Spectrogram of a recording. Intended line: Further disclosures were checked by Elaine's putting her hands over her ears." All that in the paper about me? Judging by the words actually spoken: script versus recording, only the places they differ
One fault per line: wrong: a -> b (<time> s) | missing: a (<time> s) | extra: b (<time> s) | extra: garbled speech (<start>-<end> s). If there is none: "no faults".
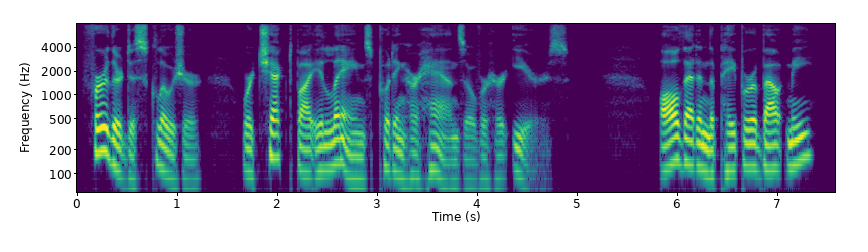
wrong: disclosures -> disclosure (0.5 s)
